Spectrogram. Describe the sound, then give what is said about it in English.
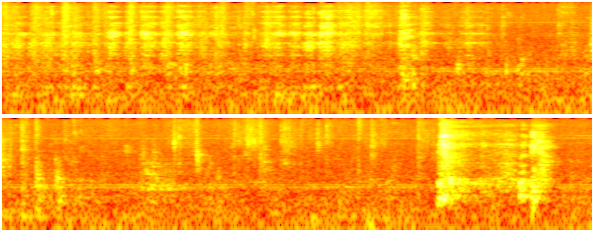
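Two short coughs from a mother near the end, heard over a continuous background of kitchen clatter and stirring. “Mummy's still better at cough. Hasn't she?”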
